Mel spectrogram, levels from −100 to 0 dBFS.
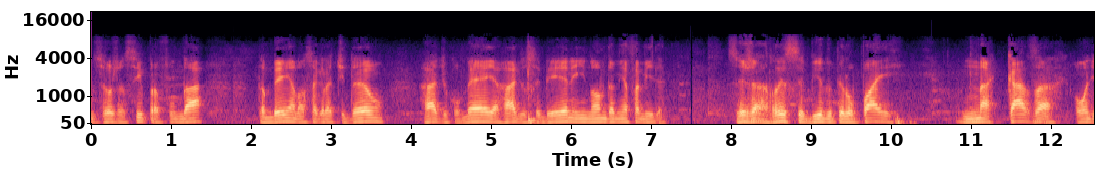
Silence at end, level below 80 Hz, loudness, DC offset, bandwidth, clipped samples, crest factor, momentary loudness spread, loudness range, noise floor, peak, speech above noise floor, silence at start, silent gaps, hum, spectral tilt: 0 s; -40 dBFS; -15 LUFS; under 0.1%; 8.2 kHz; under 0.1%; 14 dB; 11 LU; 2 LU; -40 dBFS; 0 dBFS; 26 dB; 0 s; none; none; -7.5 dB/octave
